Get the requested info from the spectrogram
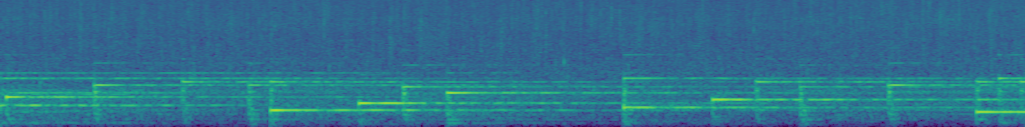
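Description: Steady rain falling, mixed with slow, soft instrumental music of single held notes, each struck and left to ring, a new one about every second.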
